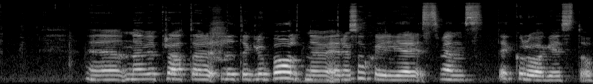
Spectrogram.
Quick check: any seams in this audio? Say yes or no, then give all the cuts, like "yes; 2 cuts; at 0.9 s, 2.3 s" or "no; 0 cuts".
yes; 1 cut; at 3.5 s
